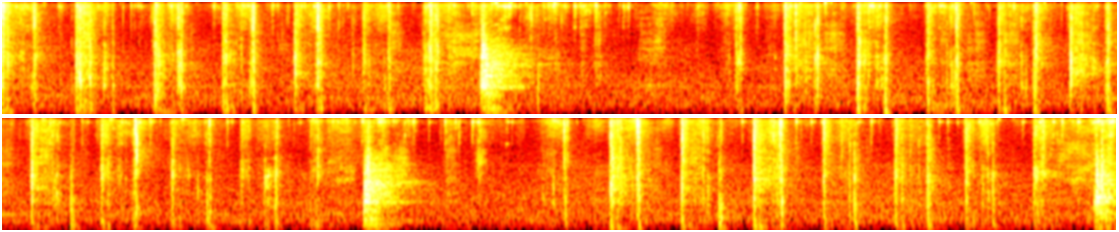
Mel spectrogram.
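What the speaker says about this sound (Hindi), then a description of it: "Last shuffle." Tarot card deck being shuffled by hand, a rapid stream of crisp close riffling and tapping clicks with a couple of louder slaps.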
